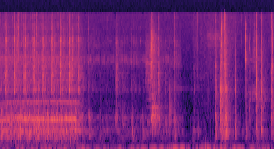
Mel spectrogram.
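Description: A sewing machine stitches along a previous seam, running in a fast, steady, close-up rhythm, then stopping and leaving a few scattered mechanical clicks and handling knocks.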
